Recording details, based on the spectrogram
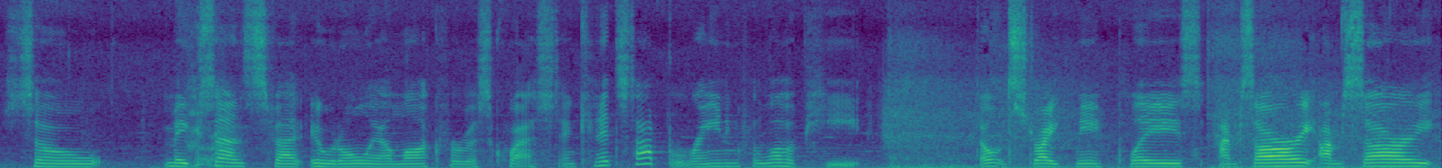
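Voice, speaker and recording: A woman's voice: medium pitch, steady tone, unhurried, a bit bright. A woman streamer giving casual, chatty live commentary on a game, with game ambience and some noise behind her. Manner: chatty, reacting aloud to the game.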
